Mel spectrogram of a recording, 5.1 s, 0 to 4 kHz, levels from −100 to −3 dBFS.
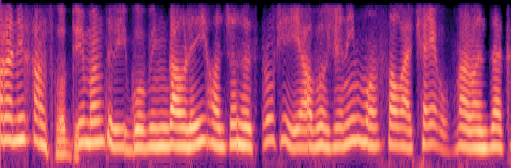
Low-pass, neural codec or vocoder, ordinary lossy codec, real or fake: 3.6 kHz; codec, 16 kHz in and 24 kHz out, 0.4 kbps, LongCat-Audio-Codec, four codebook decoder; none; fake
